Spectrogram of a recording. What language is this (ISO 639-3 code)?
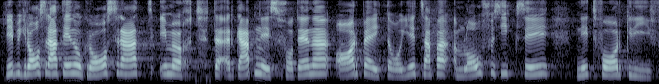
gsw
